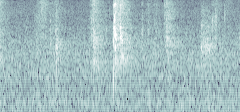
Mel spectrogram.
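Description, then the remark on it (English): A woman shuffles tarot cards, heard as soft papery rustling and riffling with a few brisk bursts over a steady low background hum. Quiet, with no voices. “Yeah, so she's shuffling.”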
